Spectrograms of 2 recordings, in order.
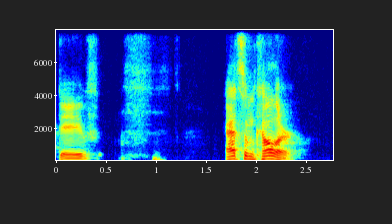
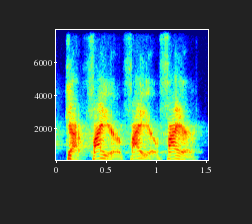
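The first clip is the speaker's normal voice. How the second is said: strained cartoon Beavis chanting fire; hammed-up Beavis yelling fire, fire; Beavis impression; slower than usual. Doing Beavis for the stream, a strained cartoon voice. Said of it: "I can do a Beavis impression".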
